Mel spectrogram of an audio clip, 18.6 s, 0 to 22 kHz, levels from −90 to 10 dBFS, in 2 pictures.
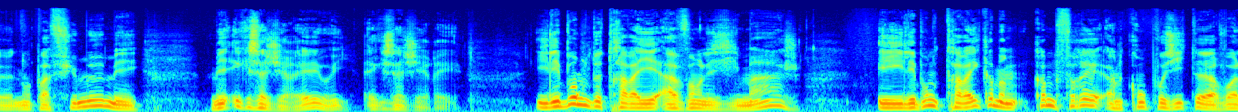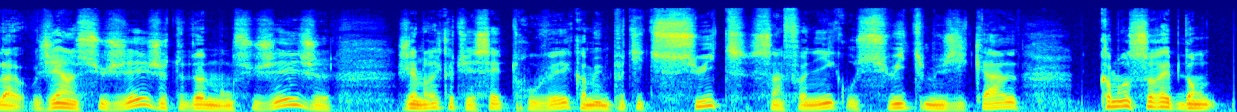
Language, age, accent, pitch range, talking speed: French, 60-79, French, 95-130 Hz, 180 wpm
